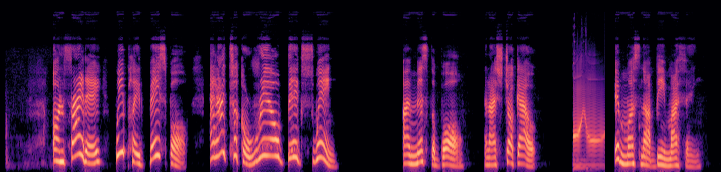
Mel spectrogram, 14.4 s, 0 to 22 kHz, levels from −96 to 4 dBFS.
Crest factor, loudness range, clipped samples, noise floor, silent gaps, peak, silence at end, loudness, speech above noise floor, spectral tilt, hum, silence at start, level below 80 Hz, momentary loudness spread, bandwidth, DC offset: 16 dB; 4 LU; under 0.1%; -58 dBFS; 4.14-4.19 s, 7.03-8.04 s, 11.04-11.45 s, 12.10-12.28 s; 0 dBFS; 0.45 s; -16 LUFS; 43 dB; -5 dB/octave; none; 1.05 s; -68 dBFS; 12 LU; 9.2 kHz; under 0.1%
